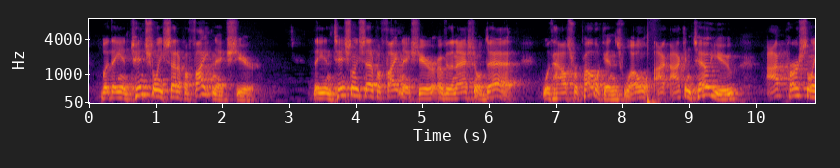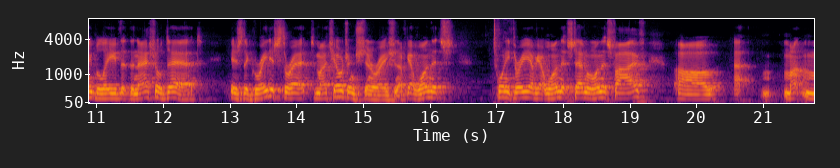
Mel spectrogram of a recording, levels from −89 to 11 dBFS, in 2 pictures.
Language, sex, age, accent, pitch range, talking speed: English, male, 50-69, American, 135-175 Hz, 165 wpm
